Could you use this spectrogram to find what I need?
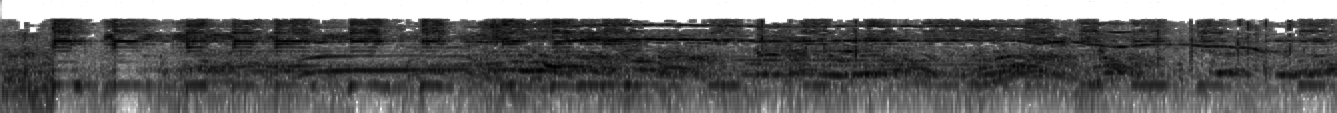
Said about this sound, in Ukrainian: Тріумфальний хід команди з аеропорту до автобуса супроводжувався фейерверком, а вболівальники скандували футбольні гасла.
